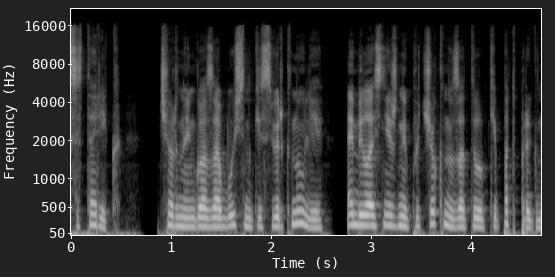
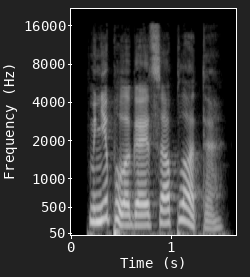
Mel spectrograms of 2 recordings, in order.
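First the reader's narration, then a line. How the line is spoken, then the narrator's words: Shouting. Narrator (Russian): кричала одна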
